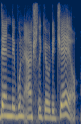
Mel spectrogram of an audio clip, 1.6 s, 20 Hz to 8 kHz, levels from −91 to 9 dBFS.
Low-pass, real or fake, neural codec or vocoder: 7.2 kHz; real; none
